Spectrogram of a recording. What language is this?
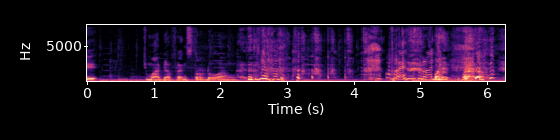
Indonesian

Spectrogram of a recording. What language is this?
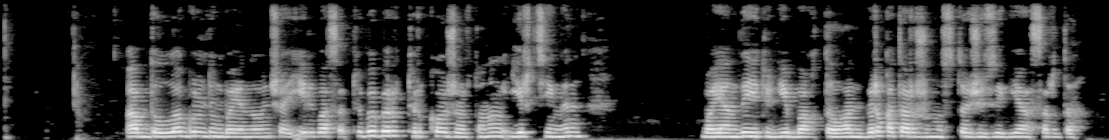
Kazakh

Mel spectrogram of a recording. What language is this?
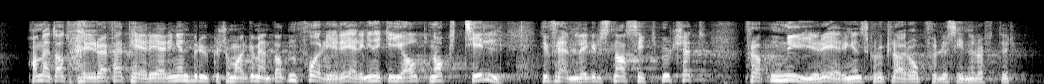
Norwegian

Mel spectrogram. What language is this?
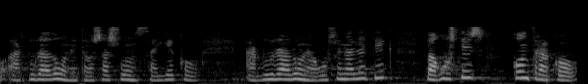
Basque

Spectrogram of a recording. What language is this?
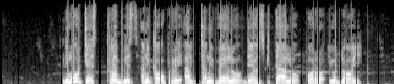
Esperanto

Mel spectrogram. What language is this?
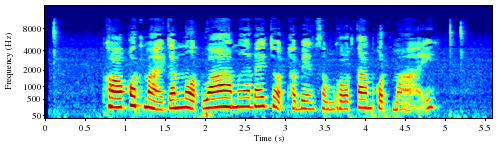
Thai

